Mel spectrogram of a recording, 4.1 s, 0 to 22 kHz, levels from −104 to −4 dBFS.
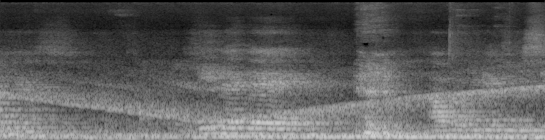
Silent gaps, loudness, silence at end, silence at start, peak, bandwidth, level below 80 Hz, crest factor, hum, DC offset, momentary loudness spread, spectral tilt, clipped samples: none; -31 LUFS; 0 s; 0 s; -16 dBFS; over 20 kHz; -44 dBFS; 14 dB; none; under 0.1%; 9 LU; -7 dB/octave; under 0.1%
